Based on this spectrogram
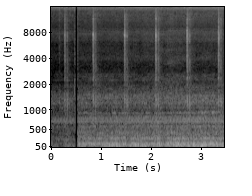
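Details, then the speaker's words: Diesel air heater at startup after about a minute of glow plug warm-up: sharp, rapid evenly spaced ticks of the diesel fuel pump priming over a rising low rumble, normal after not being run this year, before the fan roars. "Then you'll hear a ticking noise start, which is the diesel pump from the back of the machine there. There you go, that's ticking quite rapidly. This machine hasn't been started this year, so that was ticking quite rapidly to get the diesel flowing."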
